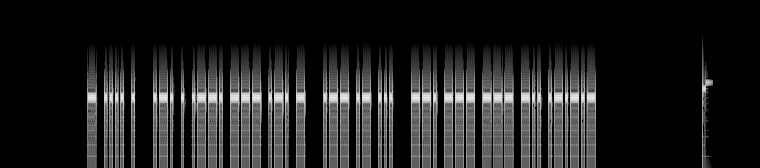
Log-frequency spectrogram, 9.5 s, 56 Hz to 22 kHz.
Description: Morse code, heard as a keyed tone, about 34 wpm, 700 Hz. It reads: THE REPORT WAS GOOD.
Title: Sentences from Top 900 Words 35wpm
